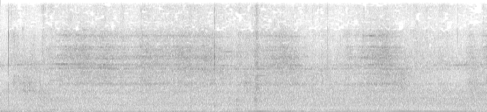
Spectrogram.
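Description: A motor running: a steady low rumble with a low hum that comes and goes.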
